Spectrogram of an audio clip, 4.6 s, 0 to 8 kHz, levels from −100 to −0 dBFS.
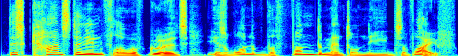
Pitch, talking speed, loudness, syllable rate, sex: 170 Hz, 170 wpm, -17 LUFS, 4.5 syllables/s, male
